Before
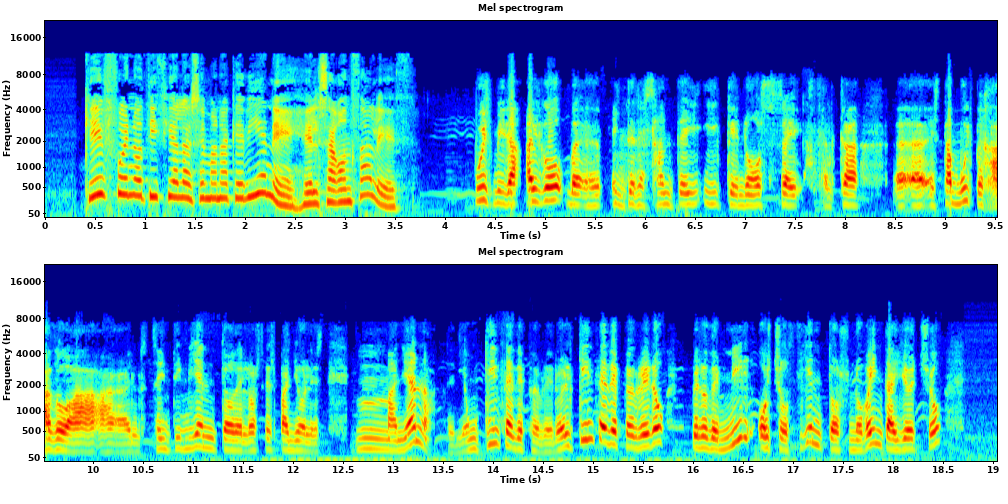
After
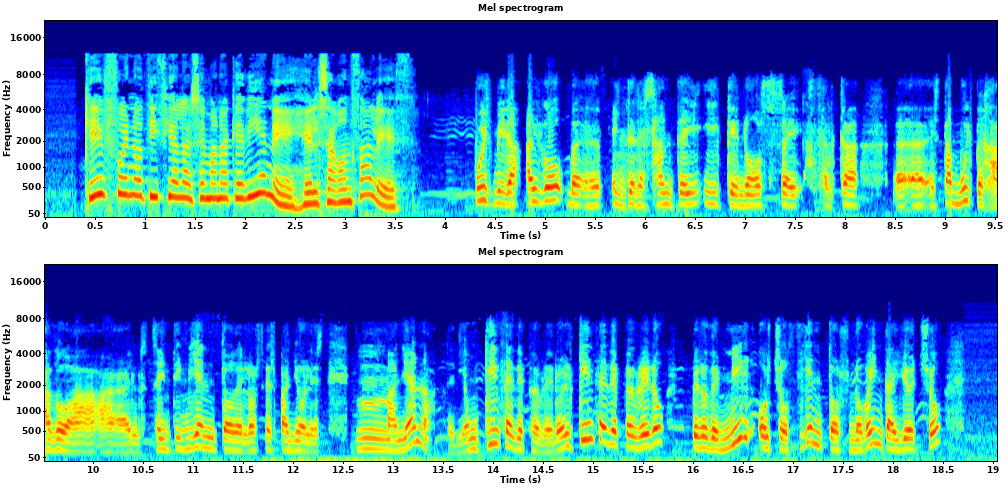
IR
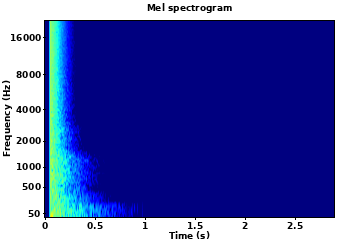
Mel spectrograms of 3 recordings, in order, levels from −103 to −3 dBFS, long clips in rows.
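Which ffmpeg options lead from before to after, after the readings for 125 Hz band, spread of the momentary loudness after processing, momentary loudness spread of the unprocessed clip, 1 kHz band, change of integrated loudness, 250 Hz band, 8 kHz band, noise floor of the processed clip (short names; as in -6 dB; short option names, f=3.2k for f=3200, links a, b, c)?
0.0 dB, 9 LU, 13 LU, -8.0 dB, -5.0 dB, -1.0 dB, n/a, -59 dBFS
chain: -filter_complex "[0:a]acrossover=split=380[a][b];[b]acompressor=threshold=-25dB:ratio=4[c];[a][c]amix=inputs=2:normalize=0"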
